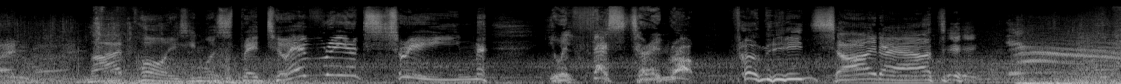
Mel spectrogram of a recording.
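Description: A man speaks menacingly in a deep, growling voice.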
